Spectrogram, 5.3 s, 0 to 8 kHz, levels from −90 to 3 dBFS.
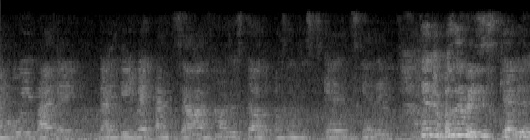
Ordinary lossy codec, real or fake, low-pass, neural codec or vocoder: none; real; 7.2 kHz; none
